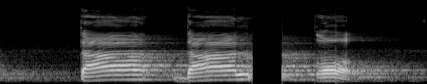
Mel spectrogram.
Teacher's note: ان تینوں کا مخرج زبان کی نوک اور سامنے کے اوپر کے دانتوں کی جڑ ہے۔ تا پتلی اور قا موٹی یعنی پر ہوتی ہے۔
